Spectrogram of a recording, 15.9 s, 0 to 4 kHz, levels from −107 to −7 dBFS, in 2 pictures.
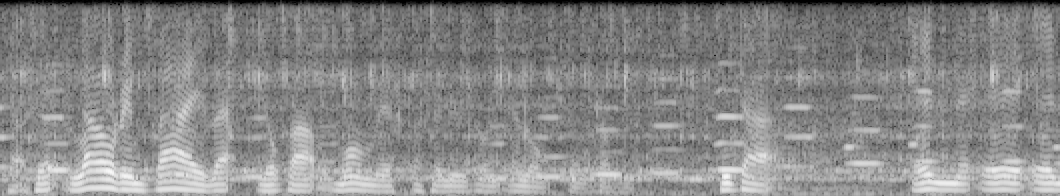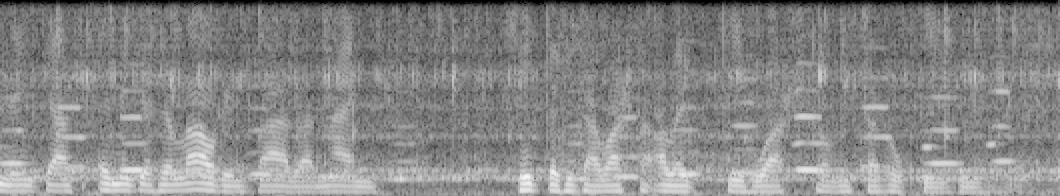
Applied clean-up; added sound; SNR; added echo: none; Water tap, faucet + Wind instrument, woodwind instrument; 6 dB; none.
